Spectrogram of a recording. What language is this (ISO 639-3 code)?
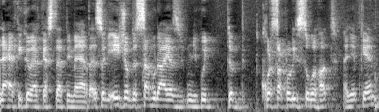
hun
